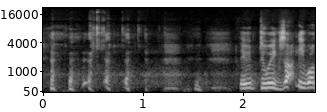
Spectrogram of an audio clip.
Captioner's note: laughs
